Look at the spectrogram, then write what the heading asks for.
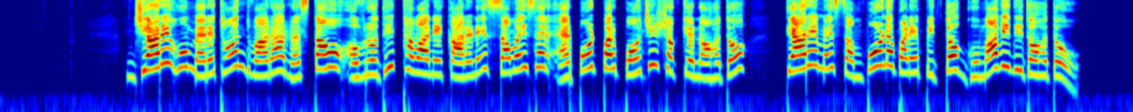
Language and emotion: Gujarati, angry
